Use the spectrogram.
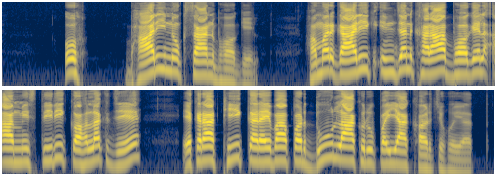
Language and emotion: Maithili, sad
